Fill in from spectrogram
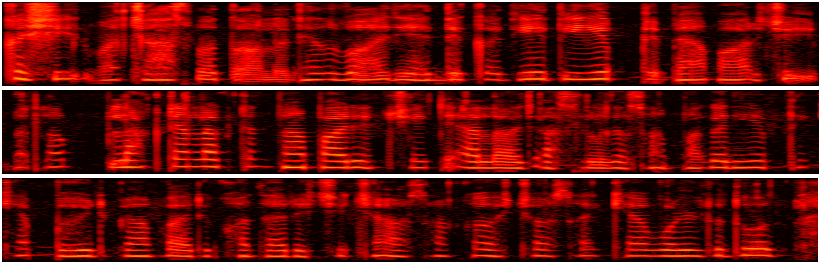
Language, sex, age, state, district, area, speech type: Kashmiri, female, 45-60, Jammu and Kashmir, Srinagar, urban, spontaneous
